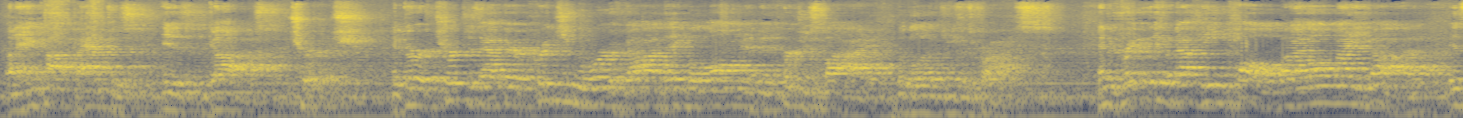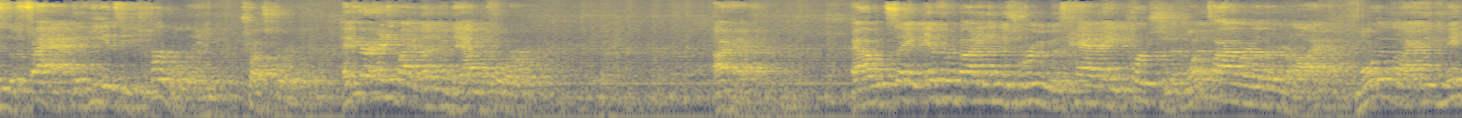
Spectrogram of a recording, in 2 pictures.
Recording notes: Apologies for the unusually poor audio quality! Apologies for the poor sound quality today!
